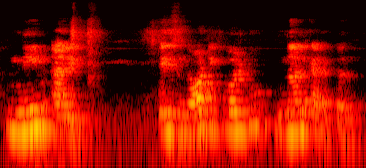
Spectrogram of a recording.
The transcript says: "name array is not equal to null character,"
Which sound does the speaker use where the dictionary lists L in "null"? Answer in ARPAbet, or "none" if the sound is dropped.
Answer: N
